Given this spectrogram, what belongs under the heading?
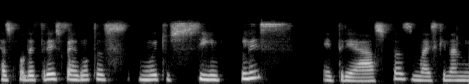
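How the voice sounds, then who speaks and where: With a Bahian accent, a woman talks at a moderate pace. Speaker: tax executive and board member. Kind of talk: online presentation.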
